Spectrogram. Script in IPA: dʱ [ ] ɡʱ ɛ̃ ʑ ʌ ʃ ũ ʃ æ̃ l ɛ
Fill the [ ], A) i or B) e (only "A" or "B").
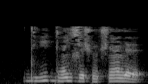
A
